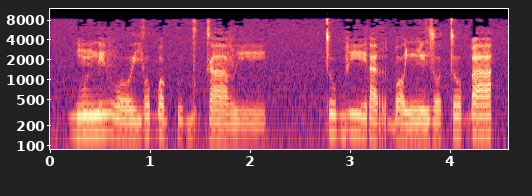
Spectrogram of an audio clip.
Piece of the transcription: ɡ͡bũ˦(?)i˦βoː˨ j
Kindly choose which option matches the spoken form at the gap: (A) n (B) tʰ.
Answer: A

